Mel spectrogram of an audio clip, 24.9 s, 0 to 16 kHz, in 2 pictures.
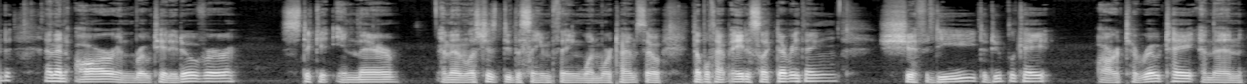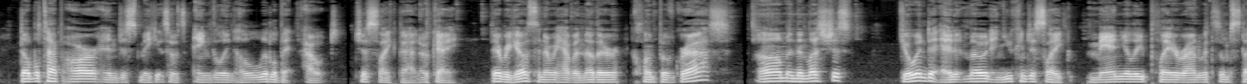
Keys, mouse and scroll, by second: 0.1 shift+middle click, 0.4 r, 2.8 g, 4.3 r, 4.6 g, 6.5 a, 6.8 a, 7.7 scroll down 3, 8.2-9.0 scroll up 4, 9.0 shift+d, 10.7 r, 12.7 r, 14.7 g, 15.3-15.9 middle drag, 15.9 r, 16.2-16.7 middle drag, 16.7 Tab, 16.8-17.6 scroll down 6, 16.9-17.2 middle drag, 17.6-18.0 middle drag, 18.0-18.4 scroll up 5, 18.4 middle drag, 18.7 scroll down 2, 18.8-20.0 middle drag, 20.0 scroll up 4, 20.2 Tab, 20.6 z, 20.7 middle drag, 20.9 a, 21.0 scroll up 2, 22.3-24.9 typing, 24.4 Tab, 24.5 scroll down 2, 24.6 middle click.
